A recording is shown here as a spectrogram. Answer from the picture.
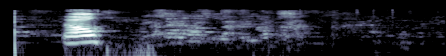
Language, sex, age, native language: Icelandic, male, 12, Icelandic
